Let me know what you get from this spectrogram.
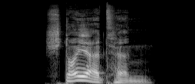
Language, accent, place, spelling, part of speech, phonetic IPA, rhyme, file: German, Germany, Berlin, steuerten, verb, [ˈʃtɔɪ̯ɐtn̩], -ɔɪ̯ɐtn̩, De-steuerten.ogg
- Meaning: inflection of steuern: 1. first/third-person plural preterite 2. first/third-person plural subjunctive II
